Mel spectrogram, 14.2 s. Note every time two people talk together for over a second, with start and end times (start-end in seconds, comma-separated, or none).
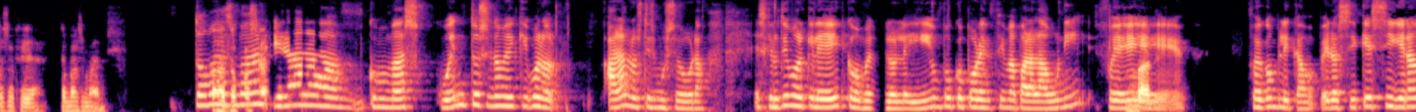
none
